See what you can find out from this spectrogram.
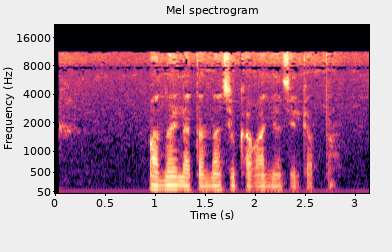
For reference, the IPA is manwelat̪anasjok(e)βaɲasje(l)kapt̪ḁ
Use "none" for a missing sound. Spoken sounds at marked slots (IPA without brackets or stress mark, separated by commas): a, l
